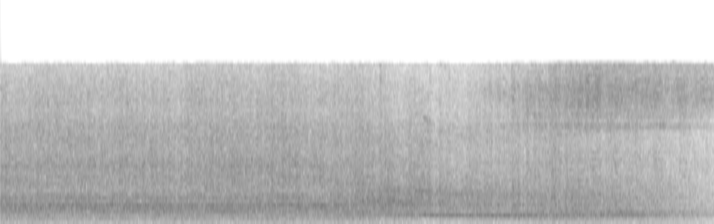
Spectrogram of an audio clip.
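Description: Amtrak Acela Express high-speed electric trainset passing close at track speed: a loud, steady rush of wheels and air with a faint whine that dips in pitch, falling away suddenly about five seconds in as the train clears.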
